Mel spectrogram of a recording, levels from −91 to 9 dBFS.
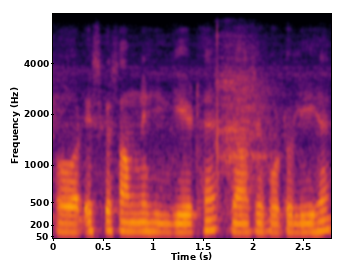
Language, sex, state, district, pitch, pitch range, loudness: Hindi, male, Delhi, New Delhi, 115 Hz, 110-125 Hz, -17 LUFS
